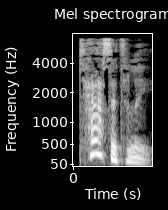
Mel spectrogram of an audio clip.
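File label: "tacitly", British English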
